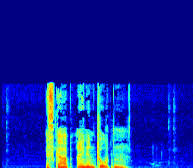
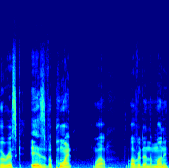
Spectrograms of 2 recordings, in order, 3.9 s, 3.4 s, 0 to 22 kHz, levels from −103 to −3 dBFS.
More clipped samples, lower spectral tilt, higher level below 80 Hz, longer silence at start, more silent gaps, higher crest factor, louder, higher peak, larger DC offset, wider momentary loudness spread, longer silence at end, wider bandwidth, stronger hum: neither; second, -4.5 dB/octave vs -6.5 dB/octave; first, -46 dBFS vs -60 dBFS; first, 0.9 s vs 0 s; neither; about the same, 22 dB vs 18 dB; first, -23 LUFS vs -43 LUFS; first, -4 dBFS vs -24 dBFS; neither; first, 11 LU vs 8 LU; first, 1.35 s vs 0.05 s; second, 11.5 kHz vs 15.5 kHz; neither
